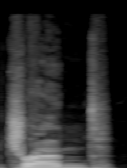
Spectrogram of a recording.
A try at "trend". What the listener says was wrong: It really sounds like you're saying Trent.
